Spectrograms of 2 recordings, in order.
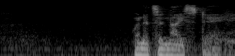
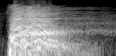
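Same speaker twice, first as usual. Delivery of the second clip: much louder explosive bah; angry bark; 24 dB louder than usual. Acted. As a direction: snap it out like an angry dog. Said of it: "he goes".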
